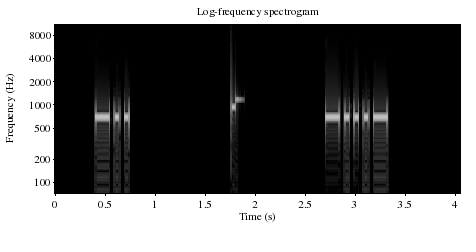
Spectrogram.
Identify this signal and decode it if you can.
Morse code, heard as a keyed tone, about 25 wpm, 700 Hz. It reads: D <BT>
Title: Single Character (Letter:Number:Punctuation:Prosign) Alt 25wpm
